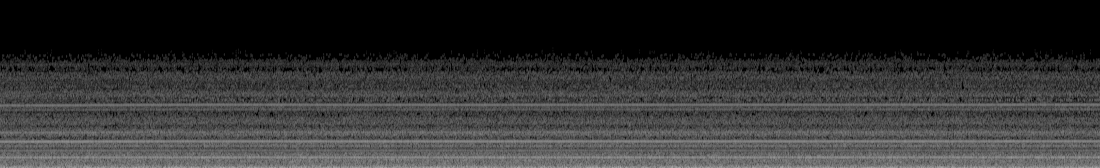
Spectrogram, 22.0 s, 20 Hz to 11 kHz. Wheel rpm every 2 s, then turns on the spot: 0, 0, 0, 0, 0, 0, 0, 0, 0, 0, 0.
none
